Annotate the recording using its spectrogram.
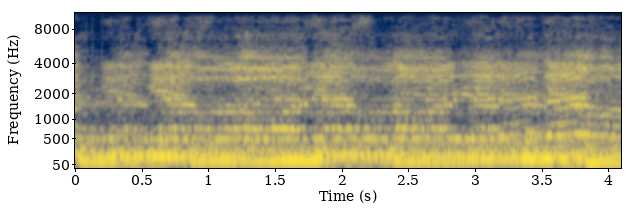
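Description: Church congregation singing a praise song together with a band, over low bass notes that change about once a second.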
